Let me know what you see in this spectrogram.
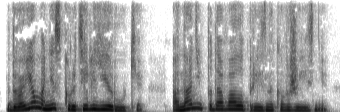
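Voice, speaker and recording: Woman reading an audiobook, steady, really dark mellow voice. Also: a little high, fast talker, slightly rough, dry recording, studio quality. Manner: steady storytelling, voices characters. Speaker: audiobook narrator. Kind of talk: scripted audiobook narration.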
